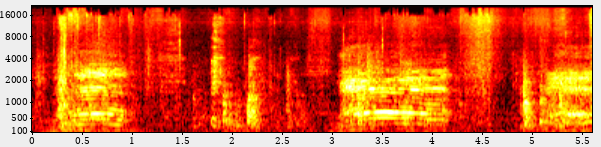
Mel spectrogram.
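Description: Goats bleat loudly and close by, three long wavering calls with short pauses between them and no talk over them.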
